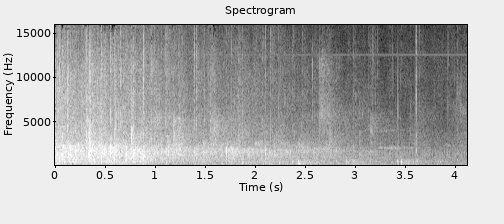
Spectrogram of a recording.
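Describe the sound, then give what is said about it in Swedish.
An audience gives a big round of applause to children who demonstrated the armour of God, a dense wash of clapping that starts strong and gradually thins and fades, with a few scattered individual claps standing out toward the end. “Vi ger dem en stor applåd och så låter vi dem gå och sätta sig.”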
